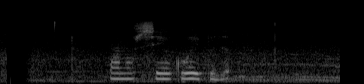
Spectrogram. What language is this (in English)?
Sinhala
